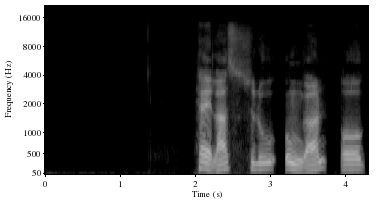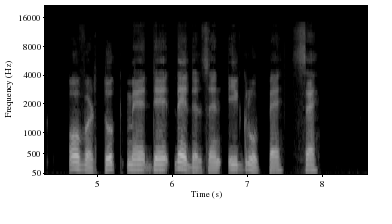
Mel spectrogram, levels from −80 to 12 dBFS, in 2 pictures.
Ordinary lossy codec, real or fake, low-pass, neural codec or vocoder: AAC, 48 kbps; fake; 14.4 kHz; autoencoder, 48 kHz, 128 numbers a frame, DAC-VAE, trained on Japanese speech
